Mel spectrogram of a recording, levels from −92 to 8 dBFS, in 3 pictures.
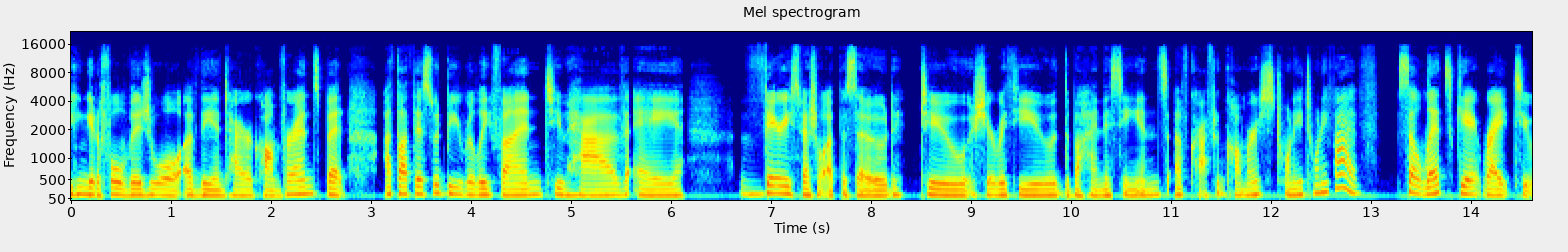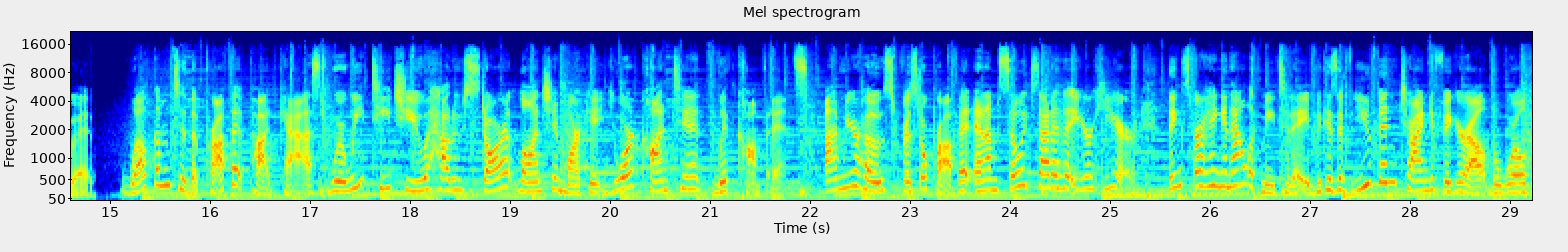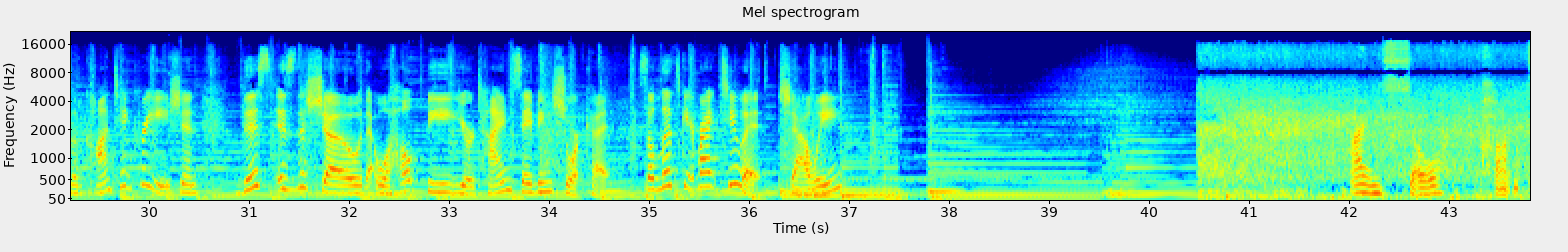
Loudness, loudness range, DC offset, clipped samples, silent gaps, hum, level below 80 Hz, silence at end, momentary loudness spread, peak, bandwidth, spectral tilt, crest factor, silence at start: -20 LUFS; 3 LU; under 0.1%; under 0.1%; none; none; -44 dBFS; 0 s; 10 LU; -2 dBFS; 18 kHz; -4.5 dB/octave; 18 dB; 0 s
